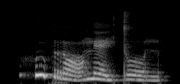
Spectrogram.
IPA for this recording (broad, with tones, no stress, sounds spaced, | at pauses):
h u˥˩ ʔ r ɔː˩˦ ŋ ɛː˨˩ j d o˨˩ n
